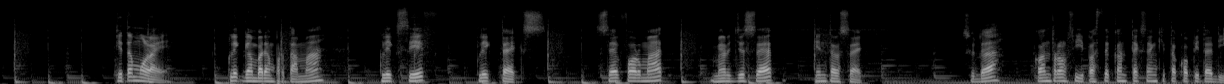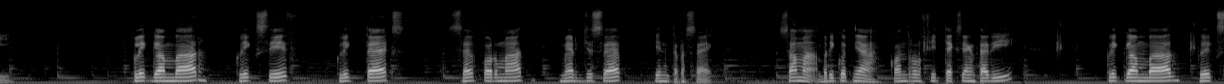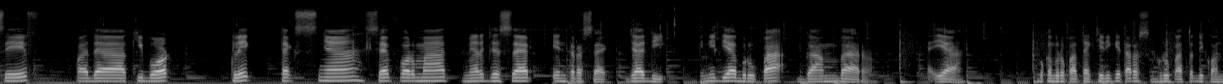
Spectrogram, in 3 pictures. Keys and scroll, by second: 10.6 ctrl+v, 21.0 ctrl+v.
